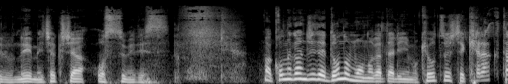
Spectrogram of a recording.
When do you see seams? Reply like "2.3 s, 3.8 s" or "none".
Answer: 2.6 s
